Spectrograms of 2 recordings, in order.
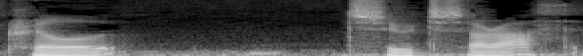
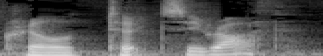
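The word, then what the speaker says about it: Kril Tsutsaroth: Zam God Wars boss Krill taroth is pronounced Krill tootsy Roth that I don't know it sounds like tootsy Roll But tootsy Roth I'm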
